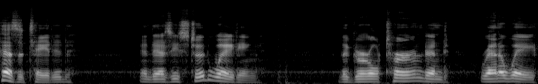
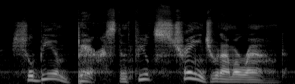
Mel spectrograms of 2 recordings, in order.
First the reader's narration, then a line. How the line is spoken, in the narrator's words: he whispered to himself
